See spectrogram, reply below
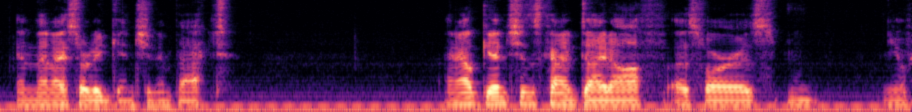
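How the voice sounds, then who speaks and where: A young man with a stuffed-up nose, chatting casually and rambling while he streams a game. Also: mid-range voice. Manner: chatty, rambling, filler-heavy. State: stuffed up, congested. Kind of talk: casual live-stream commentary.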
